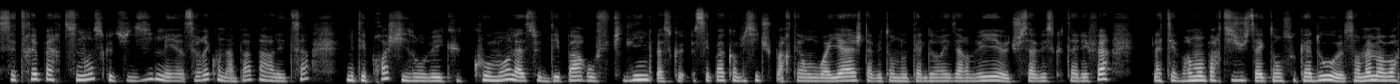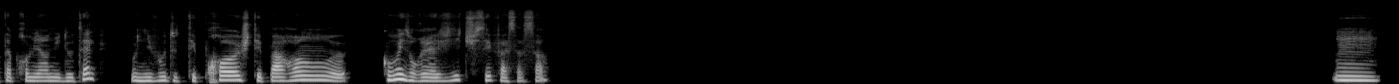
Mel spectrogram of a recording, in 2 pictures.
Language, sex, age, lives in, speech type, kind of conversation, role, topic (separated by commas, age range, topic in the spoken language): French, female, 25-29, France, conversation, podcast, host, Peux-tu raconter une fois où tu as dû tout improviser sur place ?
